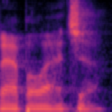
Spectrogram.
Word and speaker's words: Appalachia: I'd like to start by saying it's nice to be somewhere where Appalachia is pronounced correctly. I spend a lot of time on podcasts hearing different variations of Appalachia, and I was like, it's for the folks that live here, we call it Appalachia, and so anyway, sorry, sir.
